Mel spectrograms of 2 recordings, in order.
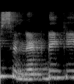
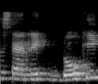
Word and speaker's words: synecdoche: So class basically सिनेक्डिकी, एक तो इसकी प्रोनाउंसिएशन सेनेक्डोकी नहीं है, इट इज सिनेक्डिकी. सिनेक्डिकी. ठीक है. ओ को आपने थोड़ा सा साइलेंट करके लेके जाना है. सिनेक्डिकी.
